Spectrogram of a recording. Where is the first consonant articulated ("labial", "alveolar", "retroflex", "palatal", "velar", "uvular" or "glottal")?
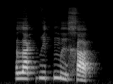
alveolar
